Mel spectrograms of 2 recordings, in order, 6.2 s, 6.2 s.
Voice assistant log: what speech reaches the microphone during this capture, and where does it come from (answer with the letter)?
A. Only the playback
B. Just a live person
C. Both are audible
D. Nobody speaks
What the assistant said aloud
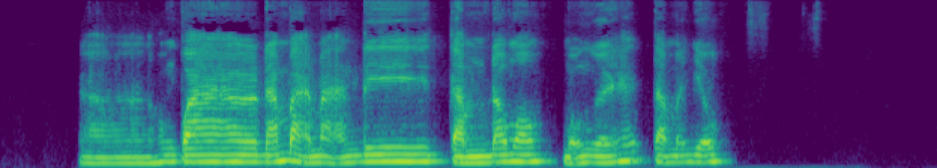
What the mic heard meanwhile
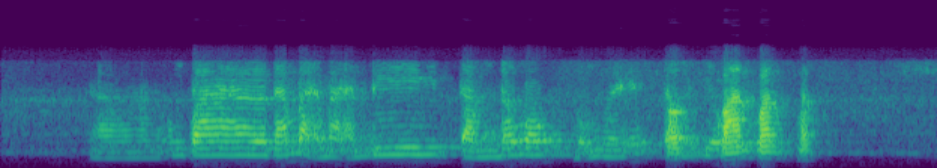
C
